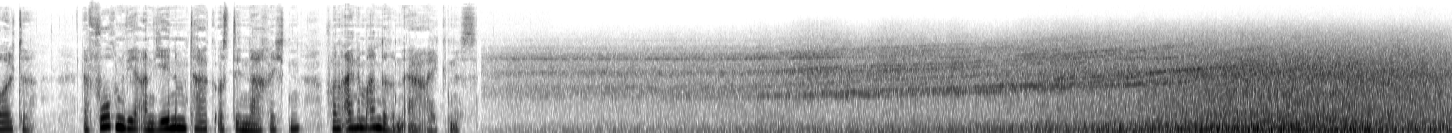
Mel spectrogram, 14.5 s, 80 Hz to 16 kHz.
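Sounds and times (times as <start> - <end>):
speech: 0.0 - 5.1
Mirage fighter jets taking off from a military base: 4.8 - 14.5.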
